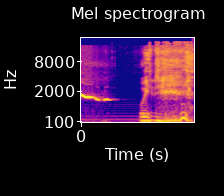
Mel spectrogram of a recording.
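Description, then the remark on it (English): A person whistles a short, slowly falling eerie note, then follows it with a low, wavering voiced moan, imitating a spooky sound effect. “My spooky what was that? Whistle.”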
